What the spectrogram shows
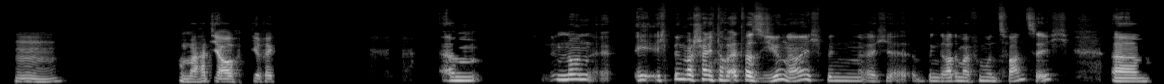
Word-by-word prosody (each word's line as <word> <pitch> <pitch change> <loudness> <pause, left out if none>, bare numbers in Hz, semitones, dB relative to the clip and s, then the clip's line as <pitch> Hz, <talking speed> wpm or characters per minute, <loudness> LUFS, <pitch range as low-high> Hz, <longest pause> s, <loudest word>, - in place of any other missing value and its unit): Mhm. 140 0 -5 1.2
Und - - -2
man 125 -1 +2
hat 145 0 -2
ja 130 - +7
auch 135 -1 +4
direkt - - -2 1.7
Ähm, 175 +1 +1 0.7
nun, 230 +1 +3
äh, - - -13 0.3
i 205 - +3
ich 195 0 -4
bin 240 +2 +2
wahrscheinlich 225 -2 +4
noch 200 - +3
etwas 195 -7 +4
jünger. 210 +5 +2
Ich 205 -2 -5
bin 170 -2 -4
ich, 150 -3 -7
äh, - - -7
bin 165 0 -8
gerade 160 +2 0
mal 160 -2 -1
25. 200 +7 -3 0.4
Ähm 145 -1 +4
175 Hz, 135 wpm, -24 LUFS, 145-205 Hz, 1.7 s, ja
